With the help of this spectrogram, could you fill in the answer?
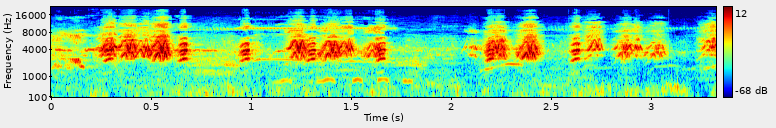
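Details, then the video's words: Bank myna from the northern plains of India, calling in a neighborhood: harsh, scratchy chirps in dense bursts of about half a second, repeated roughly once a second, with a faint low series of soft notes underneath. "Bank Myna Chirping Sound - Bank Myna Calling Sounds"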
